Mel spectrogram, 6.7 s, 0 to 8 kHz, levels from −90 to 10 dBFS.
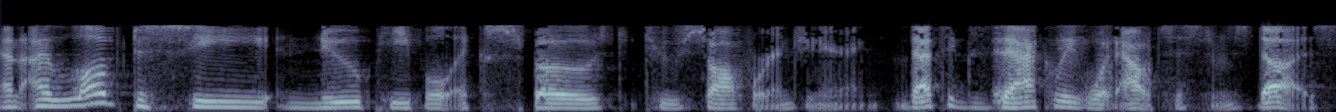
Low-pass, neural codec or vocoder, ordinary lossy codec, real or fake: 7.2 kHz; none; AAC, 16 kbps; real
